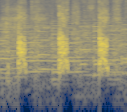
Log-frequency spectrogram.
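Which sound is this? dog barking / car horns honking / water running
dog barking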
